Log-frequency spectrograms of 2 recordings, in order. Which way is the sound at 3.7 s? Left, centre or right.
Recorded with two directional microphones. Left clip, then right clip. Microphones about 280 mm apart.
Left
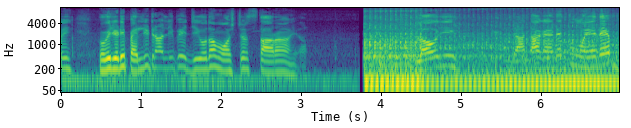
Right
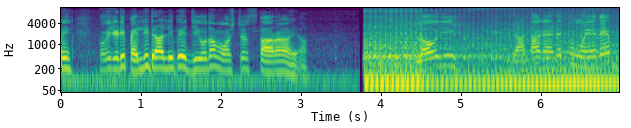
Centre.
